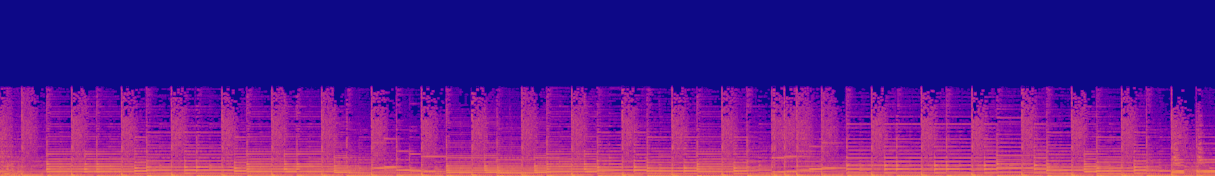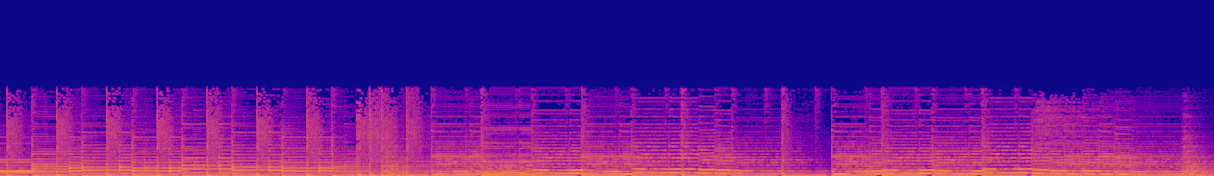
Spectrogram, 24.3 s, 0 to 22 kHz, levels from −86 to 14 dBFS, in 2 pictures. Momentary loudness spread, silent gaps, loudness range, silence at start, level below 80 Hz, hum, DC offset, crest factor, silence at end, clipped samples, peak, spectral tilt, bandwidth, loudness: 2 LU; none; 1 LU; 0 s; -24 dBFS; none; 0.3%; 12 dB; 0 s; under 0.1%; -2 dBFS; -5 dB/octave; 11.5 kHz; -16 LUFS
